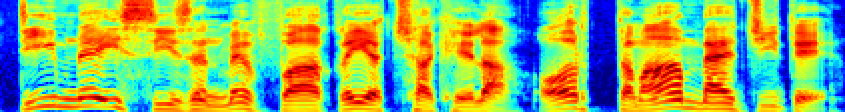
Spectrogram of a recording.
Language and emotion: Urdu, happy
